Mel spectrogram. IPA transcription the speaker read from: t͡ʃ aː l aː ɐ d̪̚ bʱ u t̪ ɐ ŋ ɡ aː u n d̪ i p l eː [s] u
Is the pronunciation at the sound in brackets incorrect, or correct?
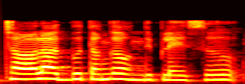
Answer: correct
